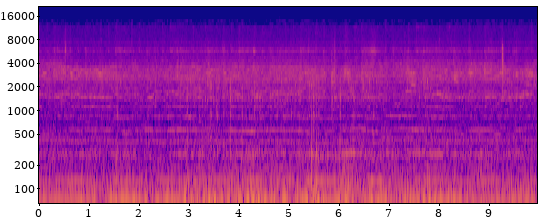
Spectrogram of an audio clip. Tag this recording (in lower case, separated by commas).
music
